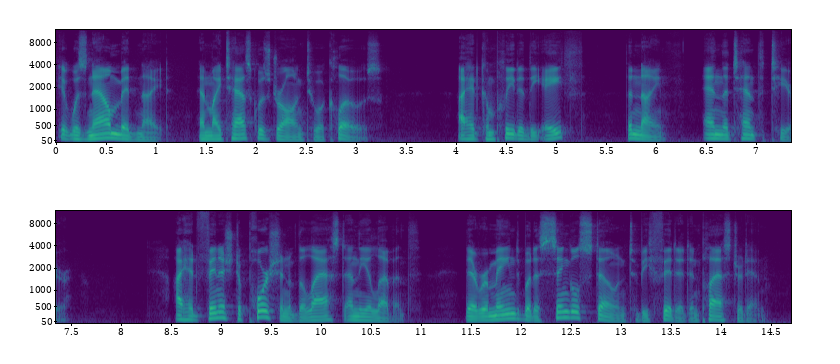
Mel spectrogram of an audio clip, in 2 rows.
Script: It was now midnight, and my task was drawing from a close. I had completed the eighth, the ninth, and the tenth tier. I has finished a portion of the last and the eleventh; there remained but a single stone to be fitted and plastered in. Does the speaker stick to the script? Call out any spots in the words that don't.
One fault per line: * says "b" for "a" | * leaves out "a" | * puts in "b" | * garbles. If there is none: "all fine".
* says "to" for "from"
* says "had" for "has"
